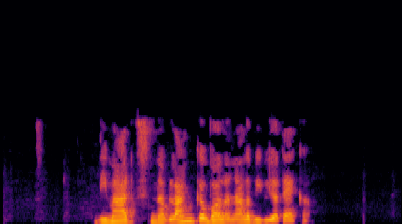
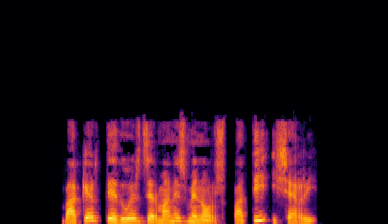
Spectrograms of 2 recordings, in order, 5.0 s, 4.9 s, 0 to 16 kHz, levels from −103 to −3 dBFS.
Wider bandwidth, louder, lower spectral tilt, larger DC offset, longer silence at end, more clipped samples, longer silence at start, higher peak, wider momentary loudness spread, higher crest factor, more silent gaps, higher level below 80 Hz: about the same, 7.8 kHz vs 7.8 kHz; second, -25 LUFS vs -18 LUFS; about the same, -5.5 dB/octave vs -5 dB/octave; neither; first, 1.2 s vs 0.95 s; neither; first, 1.2 s vs 0.8 s; second, -6 dBFS vs -2 dBFS; about the same, 9 LU vs 7 LU; about the same, 22 dB vs 18 dB; second, none vs 1.27-1.32 s, 2.84-2.92 s, 3.11-3.15 s; second, -78 dBFS vs -64 dBFS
